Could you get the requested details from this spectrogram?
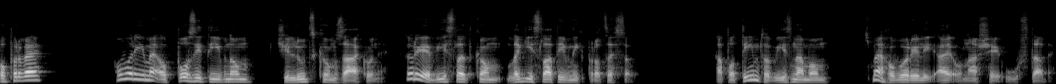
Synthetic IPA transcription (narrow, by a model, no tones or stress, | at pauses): pɔpr̩ʋɛː | ɦɔʋɔɾiːmɛɔpɔzit̪iːʊnɔm | t͡ʃiʎut͡skɔmzaːkɔɲɛ̰k̚t̪ɔɾiːjɛʋiːslɛt̪kɔmlɛɡislat̪iːʊnixpɾɔt͡sɛsɔʊ | apɔt̪ːiːmt̪ɔʋiːznamɔm | z̥mɛɦɔʋɔɾiliʔajɔ̰naʃɛjʔuːst̪aʋɛ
